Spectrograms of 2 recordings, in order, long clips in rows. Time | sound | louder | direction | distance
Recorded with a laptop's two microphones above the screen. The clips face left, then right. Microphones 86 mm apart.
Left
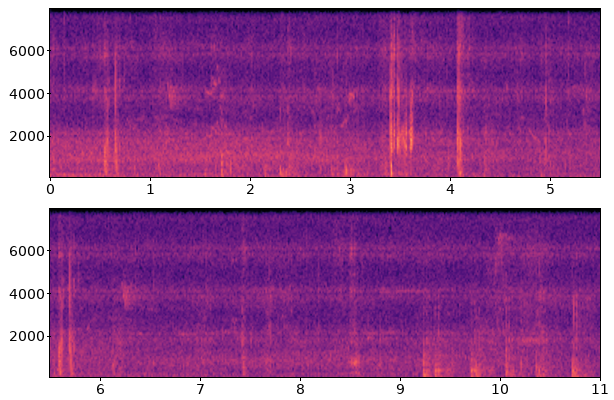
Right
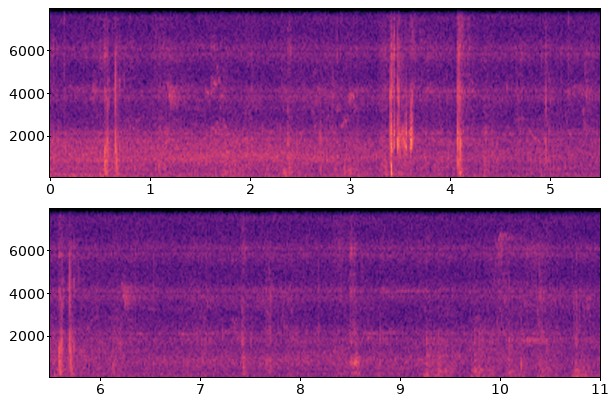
1.5 | footsteps | left 2 dB | 85° left | 8 m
